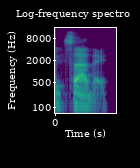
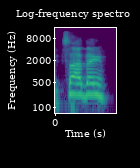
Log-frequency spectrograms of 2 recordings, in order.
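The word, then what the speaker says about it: צדי: They pronounce their tzeds as a ts sound. The z becomes a ts sound. And this is how we say tzadeh. So now we say tzadeh. Tzedek, it's righteousness, not sadek, which is fine, right?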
